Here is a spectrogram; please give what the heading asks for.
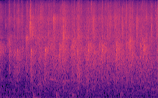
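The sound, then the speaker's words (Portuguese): Applause from an audience at a poetry event as a poet is called to the stage: a fairly faint, dense, continuous clatter of many hands clapping at a steady level, with no speech over it. “palmas para o poeta.”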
